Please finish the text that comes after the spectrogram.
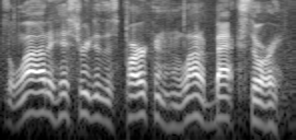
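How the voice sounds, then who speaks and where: A middle-aged American man chatting casually to viewers in an unhurried way while walking outdoors, recorded on a built-in microphone with wind noise. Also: fairly high pitch, low-quality recording. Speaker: hiking vlogger. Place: outdoors in a windy wooded park. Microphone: camera's built-in microphone while walking. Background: wind, faint outdoor noise.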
